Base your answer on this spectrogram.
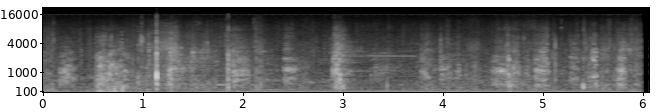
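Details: Livestock guardian dogs, a Tornjak (Bosnian-Croatian sheepdog) named Hattori Hanzo and a Bucovina shepherd named Leksi, giving short low barks and huffs at irregular intervals over a steady low hum, with scattered clicks and rustling.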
